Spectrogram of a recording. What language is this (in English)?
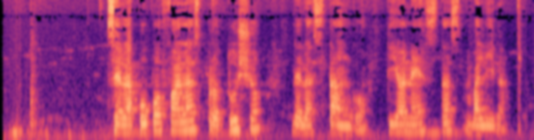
Esperanto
